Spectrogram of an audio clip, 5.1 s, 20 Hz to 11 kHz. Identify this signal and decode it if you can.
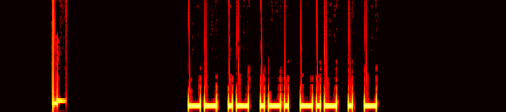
Morse code, heard as a keyed tone, about 30 wpm, 700 Hz. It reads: MARKET
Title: ING Suffix - Top 100 Words with Base Words 30wpm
